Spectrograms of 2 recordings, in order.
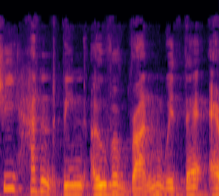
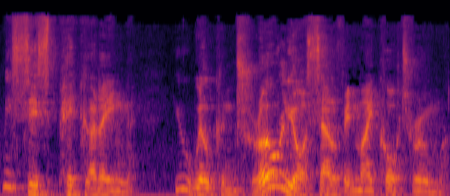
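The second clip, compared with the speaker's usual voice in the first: low, controlled authority; stern reprimand; 7 semitones lower than usual. Acted. Saint Peter rebuking the wife in his courtroom, stern and low. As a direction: lower the pitch and reprimand firmly. Judge reprimands her after outburst.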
